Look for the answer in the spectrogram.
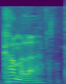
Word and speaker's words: Kamala: Yeah, Kamala.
